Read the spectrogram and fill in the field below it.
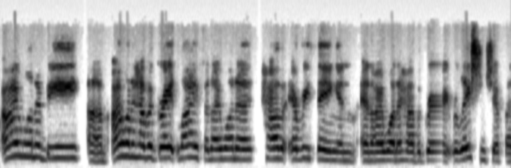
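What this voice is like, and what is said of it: Whiny voice. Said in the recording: “you can hear my whiny voice in that”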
